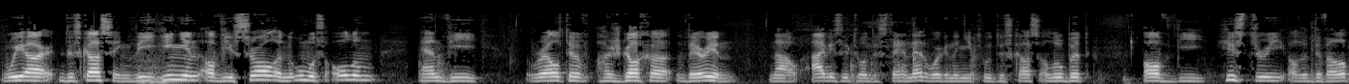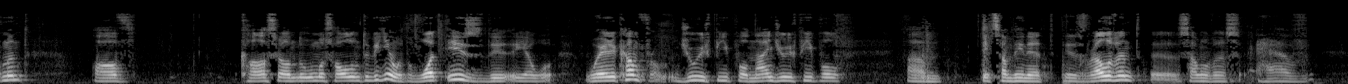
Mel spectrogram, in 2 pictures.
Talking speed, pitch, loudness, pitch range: 150 wpm, 165 Hz, -19 LUFS, 150-180 Hz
